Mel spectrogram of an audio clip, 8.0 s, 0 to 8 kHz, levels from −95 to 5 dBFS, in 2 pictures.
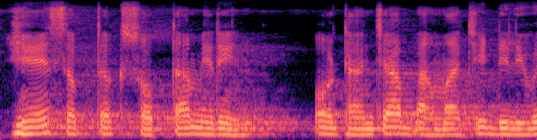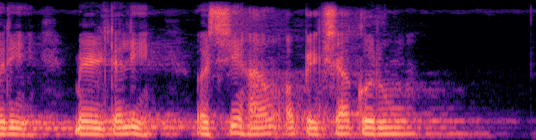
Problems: constant background noise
